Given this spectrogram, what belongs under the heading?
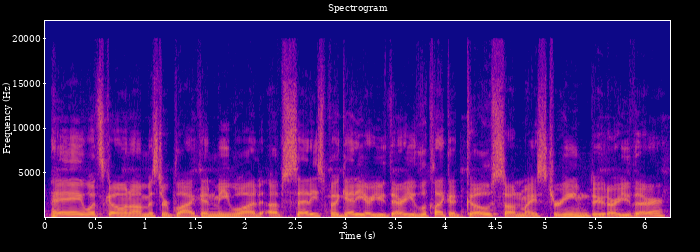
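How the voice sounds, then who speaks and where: An upbeat man hosting a game stream, his voice sitting a little high. He keeps the chat going and calls out viewers by name, with faint music playing behind him. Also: normal speed, fairly bright tone. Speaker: streamer hosting a tier list. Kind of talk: casual live-stream chat.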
